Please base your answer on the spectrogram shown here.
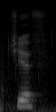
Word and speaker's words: GIF: gonna pause it oh how about the GIF and GIF thing uh it's a hard G yeah I mean you're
